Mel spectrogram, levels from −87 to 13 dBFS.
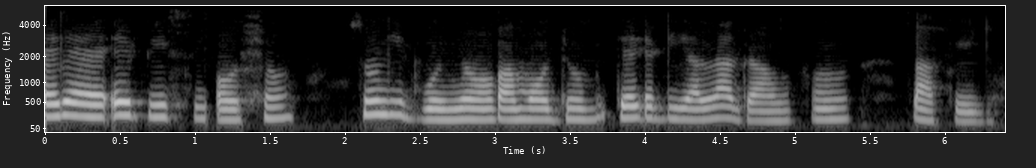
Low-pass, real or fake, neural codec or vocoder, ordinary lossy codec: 5.4 kHz; fake; codec, 16 kHz, 4 kbps, FunCodec, trained on LibriTTS, 50 frames a second; none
